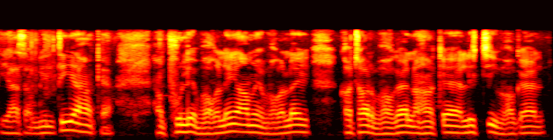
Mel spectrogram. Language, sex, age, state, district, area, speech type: Maithili, male, 18-30, Bihar, Samastipur, rural, spontaneous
